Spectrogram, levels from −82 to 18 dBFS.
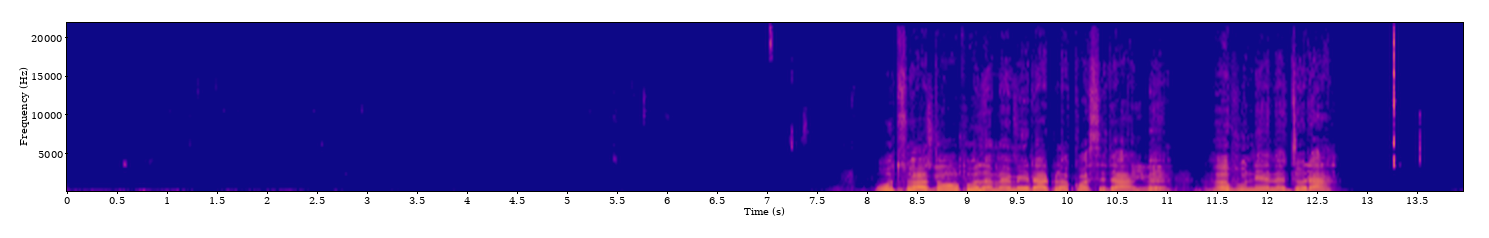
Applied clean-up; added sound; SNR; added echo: neural mask model Resemble Enhance denoiser.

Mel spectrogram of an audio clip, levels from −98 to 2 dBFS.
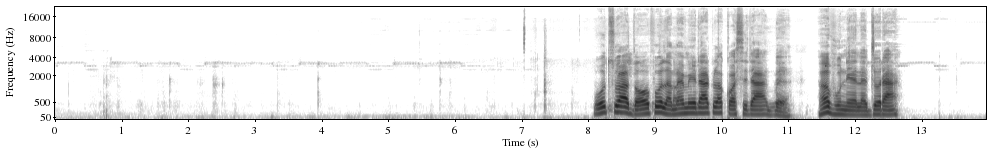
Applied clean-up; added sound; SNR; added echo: neural mask model DeepFilterNet 3.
